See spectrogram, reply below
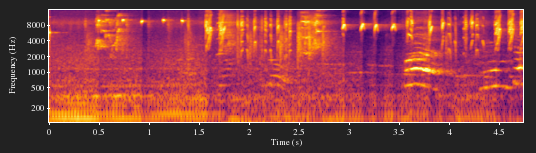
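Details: A konin bird sings a mimicry-filled song with cricket, brem, kamade and rambatan imitations, meant for tutoring songbirds such as murai and canaries; a thin high trill, scattered chips, and lower slurred whistles near the end.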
